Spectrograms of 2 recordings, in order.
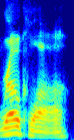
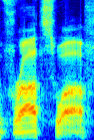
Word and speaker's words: Wrocław: Because I want to call it Wroclaw. Oh, Wrocław. What is it? WROCLAW? Yeah. I became aware that Polish is not pronounced the way that it looks in English.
